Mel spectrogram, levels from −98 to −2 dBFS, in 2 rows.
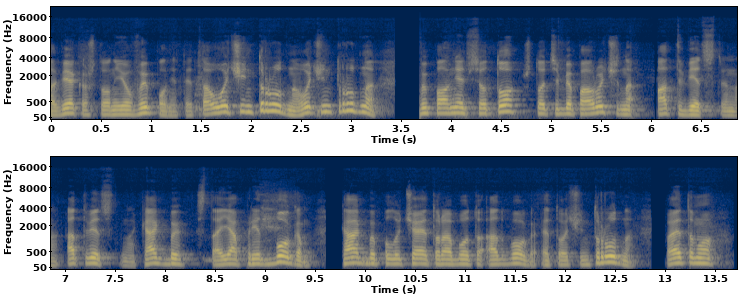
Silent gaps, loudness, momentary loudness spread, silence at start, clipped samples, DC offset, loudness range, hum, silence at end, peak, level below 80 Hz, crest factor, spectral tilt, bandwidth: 3.44-3.69 s, 9.61-9.77 s, 12.87-13.00 s; -30 LUFS; 8 LU; 0 s; under 0.1%; under 0.1%; 2 LU; none; 0.2 s; -12 dBFS; -74 dBFS; 18 dB; -6.5 dB/octave; 10.5 kHz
